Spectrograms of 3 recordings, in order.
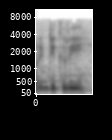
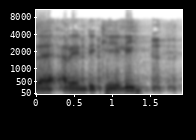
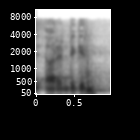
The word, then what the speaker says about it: Rendikili: I also request Honorable Indikri to second. Honorable Indikri. I think that's the English version of your name. The correct pronunciation is Rendikili, and traditional is Rendigiri.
